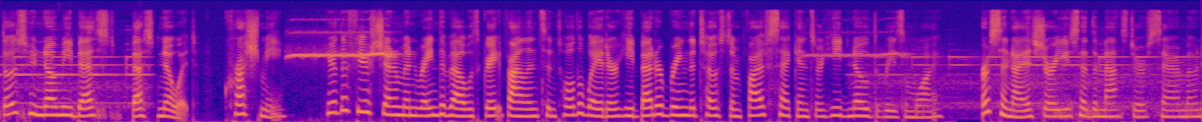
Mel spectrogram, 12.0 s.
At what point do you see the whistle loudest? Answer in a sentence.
The volume of the whistle peaks at 4 seconds.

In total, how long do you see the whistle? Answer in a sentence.
You can hear the whistle for 2 seconds altogether.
